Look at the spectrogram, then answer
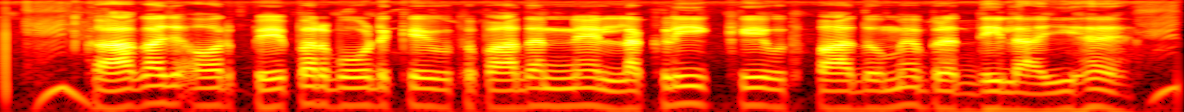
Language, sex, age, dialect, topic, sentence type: Hindi, male, 31-35, Awadhi Bundeli, agriculture, statement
